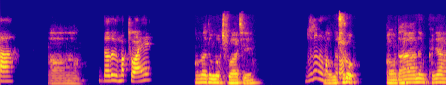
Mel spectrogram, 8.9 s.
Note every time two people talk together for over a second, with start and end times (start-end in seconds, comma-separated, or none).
none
